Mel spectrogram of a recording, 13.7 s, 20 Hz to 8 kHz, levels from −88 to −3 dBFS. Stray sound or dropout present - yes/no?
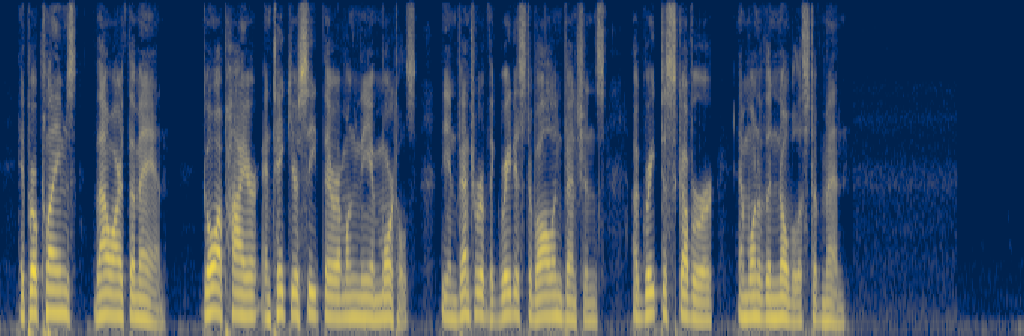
no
